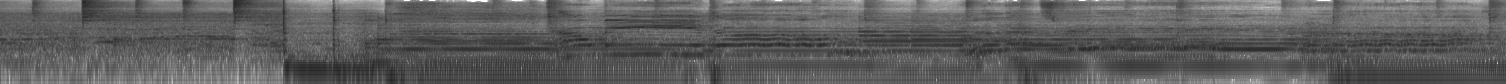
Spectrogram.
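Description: Live rock band starting a slow song over crowd noise. About two seconds in the full band comes in, with bass and drums under held electric guitar notes that waver in pitch.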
